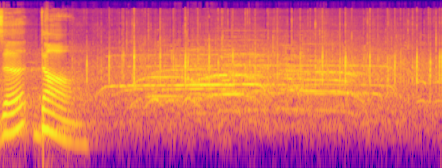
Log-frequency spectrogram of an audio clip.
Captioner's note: cheering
